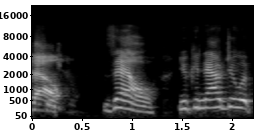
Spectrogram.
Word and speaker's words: Zelle: Does anybody know how it's pronounced? I'm not sure. Zelle.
